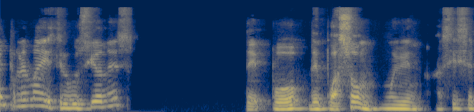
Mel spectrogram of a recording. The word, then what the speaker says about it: Poisson: Recomendación, chicos, si viene un problema de distribuciones de Poisson, muy bien, así se pronuncia, ¿no?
